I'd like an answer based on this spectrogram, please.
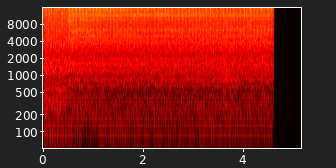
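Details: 2002 Honda Civic 1.7L after alternator replacement: steady, even idle with a low, regular pulse and no knocks, squeals or belt chirp; the engine runs smoothly and healthy.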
